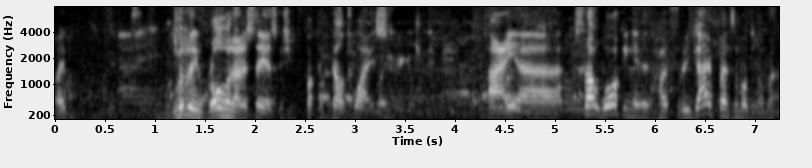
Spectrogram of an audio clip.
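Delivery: ordinary delivery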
